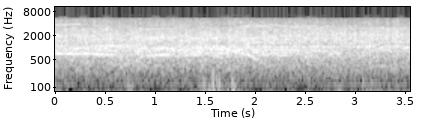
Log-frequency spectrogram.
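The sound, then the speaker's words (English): Audience applause welcomes Dave Ramsey across several church campuses: dense, loud clapping from a large crowd that stays even and unbroken throughout. “Would you put your hands together, all of our campuses, and welcome Dave Ramsey.”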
